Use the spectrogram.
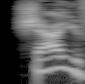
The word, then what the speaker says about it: Xiao: Beside him, a blue-eyed foreigner, eager to learn, was engrossed in a new Chinese dictionary and called out to him, "Little fish, it's Shiau," he corrected.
